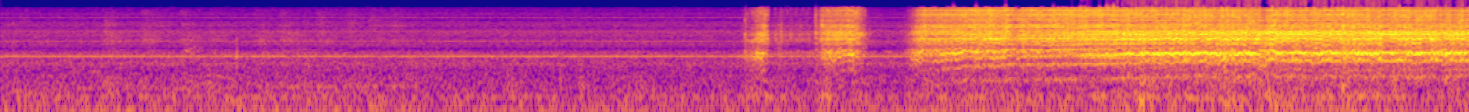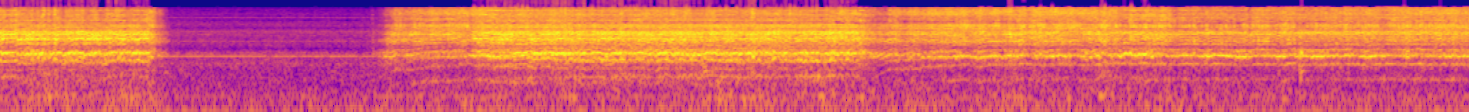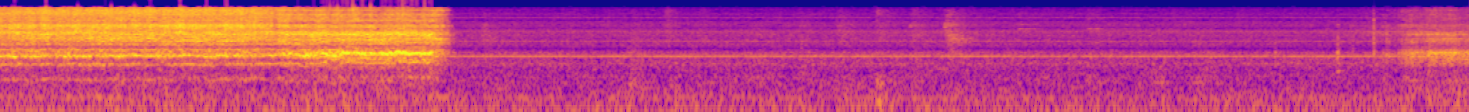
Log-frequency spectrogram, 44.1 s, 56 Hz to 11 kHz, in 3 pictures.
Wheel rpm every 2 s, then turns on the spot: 0, 0, 0, 0, 30, 60, 70, 60, 10, 50, 70, 60, 70, 70, 70, 70, 60, 0, 0, 0, 0, 10.
16-18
